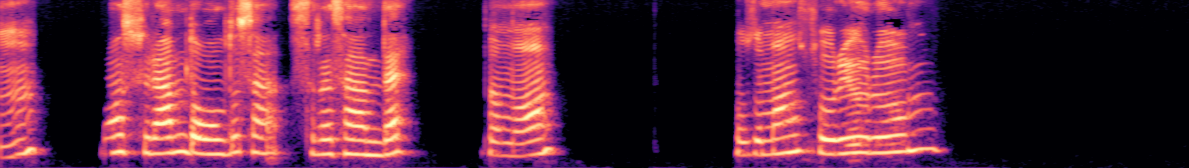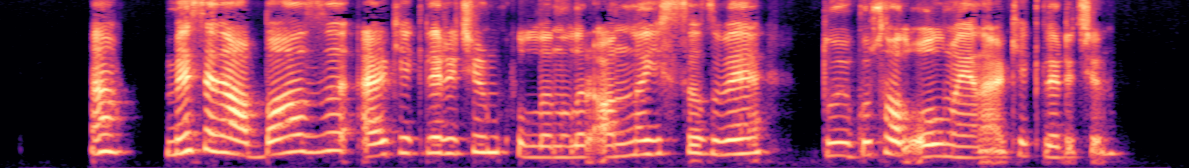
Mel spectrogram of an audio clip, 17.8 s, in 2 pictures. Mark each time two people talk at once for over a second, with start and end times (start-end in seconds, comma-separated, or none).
none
